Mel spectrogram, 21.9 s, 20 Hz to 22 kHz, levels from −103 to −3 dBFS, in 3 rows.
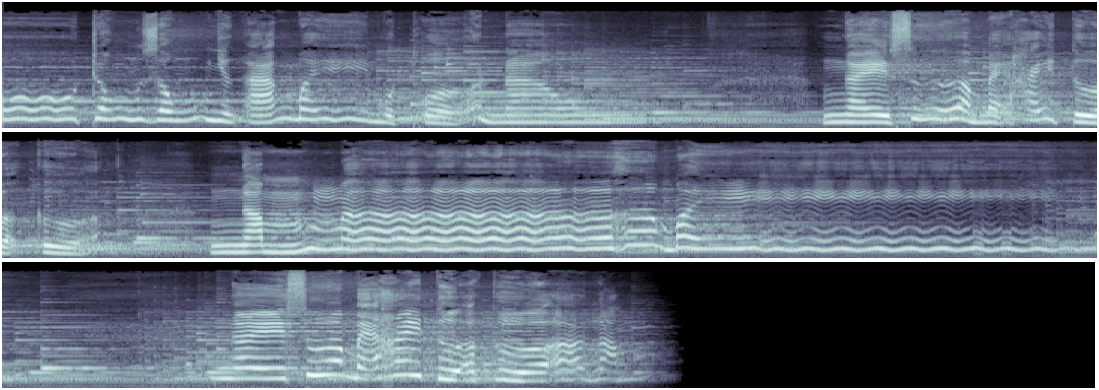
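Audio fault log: No faults heard; the ending fades out smoothly.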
